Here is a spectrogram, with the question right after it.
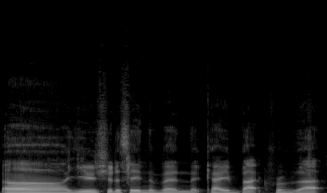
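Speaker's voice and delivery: slow words on the edge of laughter; hammed-up amusement, barely holding it in; cracking up. Boss recalls his returning men, slowly cracking up. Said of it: "breaks down in uncontrollable laughing".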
